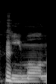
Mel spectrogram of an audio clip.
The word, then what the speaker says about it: Emil: Probably don't love crowds and only love some people, but my name is Emil Nguyen, spelled E-M-I-L, kind of like evil but with an M, and so I think that helps people remember how to say my name.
